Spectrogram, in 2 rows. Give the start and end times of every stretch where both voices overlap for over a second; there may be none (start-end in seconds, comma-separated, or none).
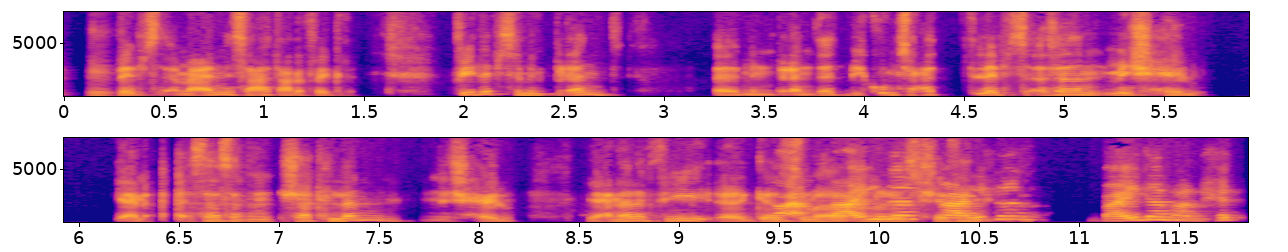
9.5-10.8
